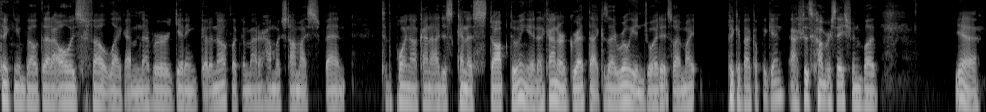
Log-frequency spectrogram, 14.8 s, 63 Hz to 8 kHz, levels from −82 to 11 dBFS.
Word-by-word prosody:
thinking 100 -4 +2
about 85 -1 0
that 90 -2 +2
I 90 - +1
always 90 -1 +2
felt 85 -5 0
like 80 -2 -2
I'm 75 0 -2
never 80 0 -1
getting 80 -2 -2
good - - -3
enough, 95 +5 -1
like, 85 - -5
no - - -5
matter 85 +1 -4
how 85 0 -5
much 85 +2 -3
time 80 0 0
I 75 - -2
spent 80 -1 -3 0.5
to - - -10
the 95 - -9
point 95 0 +1
I 85 0 -2
kinda 90 -1 -2
I 85 - 0
just 85 +1 -3
kinda 90 -5 +3
stopped 90 0 +1
doing 100 +3 +4
it, 80 0 0
I 80 - -1
kinda 115 +2 +4
regret 90 +3 +2
that - - -1
'cause 95 - -6
I 90 - +2
really 95 -1 +4
enjoyed 80 +3 +1
it, - - -1
so - - -2
I 80 - 0
might 90 +4 0 0.5
pick 110 -3 +2
it 100 - 0
back 90 +1 -3
up 95 - -9
again 115 +2 -3
after 100 +2 -1
this 110 - 0
conversation, 100 -4 +1
but 85 -2 +1 1.2
Yeah. - - +3
90 Hz, 215 wpm, -25 LUFS, 80-95 Hz, 1.2 s, doing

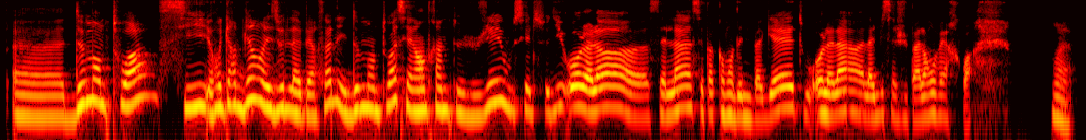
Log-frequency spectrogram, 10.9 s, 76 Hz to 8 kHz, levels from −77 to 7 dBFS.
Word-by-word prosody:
heu, 165 -1 -3
demande-toi 260 - +2
si 230 -5 -1
regarde 230 +4 +1
bien 290 +7 +3
dans 275 - +2
les 220 -4 +4
yeux 220 - +2
de 210 - -1
la 190 -2 +3
personne, 180 +10 -2
et 210 -6 0
demande 210 +2 +1
toi 250 +6 +1
si 265 - -5
elle 210 - +1
est - - +4
en 200 - +5
train 210 +1 -1
de 210 - -2
te 195 -2 -4
juger, 185 +11 -2
ou 235 -5 -3
si 215 +2 -6
elle 195 - -5
se 195 -1 -8
dit: 220 +5 -8
"Oh 230 +1 +5
là 205 -3 +6
là, 210 -6 +2
heu, - - -9
celle-là, 180 +6 -1
elle - - -5
sait 220 - -7
pas 185 -1 -5
commander 175 -2 -3
une 165 -1 -4
baguette" 195 +9 0
ou 170 - -8
"Oh - - +3
là 180 -2 +3
là, 195 +1 +1
elle 170 - -3
a 160 - 0
mis 175 - -10
sa 175 -2 -10
jupe 155 -1 -14
à 150 - -1
l'envers", 170 0 -5
quoi.» - - -7 0.8
ouais. 150 -5 -7
200 Hz, 280 wpm, -25 LUFS, 175-225 Hz, 0.8 s, là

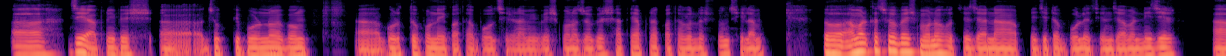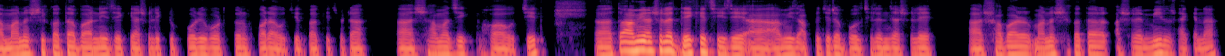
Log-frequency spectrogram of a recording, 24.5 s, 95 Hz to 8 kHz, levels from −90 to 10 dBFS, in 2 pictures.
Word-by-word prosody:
আহ! 105 0 0 0.3
জি 135 - +2 0.2
আপনি 95 +3 -3
বেশ 95 -1 +1 0.3
আ - - +1 0.4
যুক্তিপূর্ণ 95 0 0 0.2
এবং 95 +1 +2 0.6
আ - - 0 0.2
গুরুত্বপূর্ণ 95 0 0
এই 85 - -5
কথা 85 +3 -5
বলছিলেন। 80 -1 -5
আমি 80 0 -2
বেশ 85 +1 -5
মনোযোগের 85 +2 -2
সাথে 90 +1 -6
আপনার 100 -2 -4
কথাগুলো 90 +1 -1
শুনছিলাম। 105 -5 -2 0.7
তো 120 - +7 0.2
আমার 135 +3 +9
কাছেও 145 0 +4
বেশ 130 - +6
মনে 110 +2 +6
হচ্ছে 95 -3 -3
যে, 90 - +1
না, 85 - +2
আপনি 85 - -9
যেটা 90 0 -2
বলেছেন 85 -1 -1
যে 85 - -2
আমার 85 +1 +1
নিজের 95 +1 +2 0.5
আ - - +2 0.2
মানসিকতা 105 +1 +1
বা 95 - +2
নিজেকে 95 0 -1
আসলে 90 +2 -5
একটু 90 - -9
পরিবর্তন 95 0 0
করা 90 0 0
উচিত 80 +3 -6
বা 90 - 0
কিছুটা 90 +1 -5 0.4
আ - - +1 0.2
সামাজিক 100 0 0 0.2
হওয়া 90 -3 0
উচিত। 105 +9 -1 0.6
আ - - 0 0.2
তো - - +1
আমি 155 +2 +9
আসলে 150 +1 +6
দেখেছি 120 0 +3
যে 95 - +4 0.2
আ - - +1 0.2
আমি 95 +1 +2 0.2
আপনি 90 - -10
যেটা 100 -1 +1
বলছিলেন 95 +1 -1
যে 95 - 0
আসলে 95 +1 -3 0.5
আ - - +1 0.2
সবার 105 +1 +1 0.2
মানসিকতার 105 +1 -1 0.2
আসলে 95 +1 -5
মিল 115 +1 +3
থাকে 85 -1 -7
না। 95 - -1
95 Hz, 165 wpm, -23 LUFS, 90-105 Hz, 0.7 s, আমার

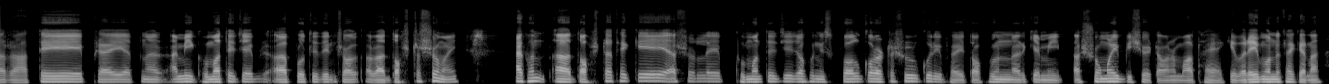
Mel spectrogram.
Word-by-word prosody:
রাতে 100 +6 -2 0.5
প্রায় 115 -1 +1
আপনার 115 -1 -4 0.2
আমি 130 +2 +3
ঘুমাতে 125 +2 +2
যাই 125 - +2
প - - -15 0.2
আ - - +5
প্রতিদিন 120 -1 -2
স - - -15 0.3
রাত 105 -1 +3
১০ঃ০০ 110 +6 -2
র - - -3
সময়। 125 -6 +1 0.7
এখন 150 +2 +2 0.2
আ - - +9 0.2
১০ঃ০০ 115 +7 +1
থেকে 160 +1 0 0.3
আসলে 140 0 -6 0.2
ঘুমাতে 125 +2 -1
যেয়ে 140 -1 -2
যখন 130 +1 -2
scroll 130 +3 0
করাটা 130 -1 +1
শুরু 145 -1 0
করি 130 -4 -1
ভাই 100 -2 -2
তখন 115 +4 -2 0.2
আরকি 105 +1 -6
আমি 105 0 -1 0.2
আ - - -1
সময়ের 135 0 +3
বিষয়টা 110 -4 -4
আমার 95 +1 -4
মাথায় 95 +1 -3
একেবারেই 100 +5 +4
মনে 115 0 +4
থাকে 115 -3 +2
না। - - +2
120 Hz, 175 wpm, -26 LUFS, 110-135 Hz, 0.7 s, আ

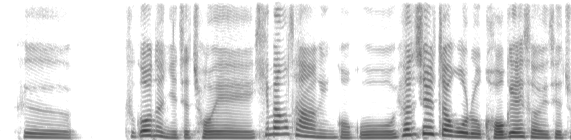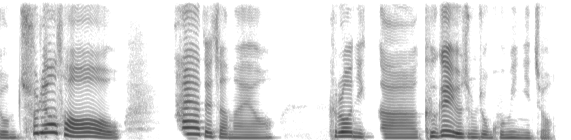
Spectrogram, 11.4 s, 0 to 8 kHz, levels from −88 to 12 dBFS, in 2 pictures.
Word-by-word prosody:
그 185 -5 -6 0.5
그거는 250 -4 0
이제 165 0 -6
저의 170 -1 -3
희망 355 - -2
사항인 225 - -3
거고 165 +1 -4
현실적으로 300 - +3
거기에서 200 +3 +2
이제 170 -1 -5
좀 165 0 -6
추려서 235 - +4 0.5
사야 365 -1 +4
되잖아요. 165 -6 -5 0.5
그러니까 200 -9 -1
그게 240 +3 +3
요즘 185 -2 +1
좀 170 -3 -7
고민이죠. 155 - -9
185 Hz, 255 characters per minute, -23 LUFS, 165-240 Hz, 0.5 s, 추려서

